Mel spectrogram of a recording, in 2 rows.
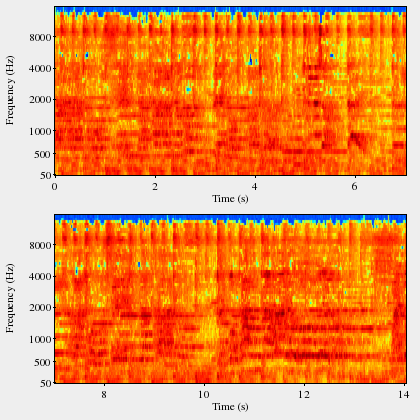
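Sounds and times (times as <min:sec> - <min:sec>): women choir singing: 0:00.0 - 0:04.7, 0:06.9 - 0:13.1, 0:13.7 - 0:14.0
backing music with steady beat: 0:00.0 - 0:14.0.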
